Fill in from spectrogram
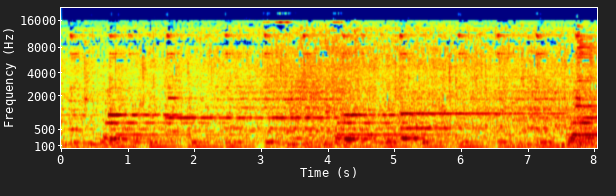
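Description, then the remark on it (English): Heavy rain pours outside in a steady, dense hiss throughout, blended with sustained low musical tones that hold underneath the downpour without any talking. “It's pouring rain outside.”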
